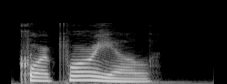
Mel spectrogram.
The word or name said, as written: corporeally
